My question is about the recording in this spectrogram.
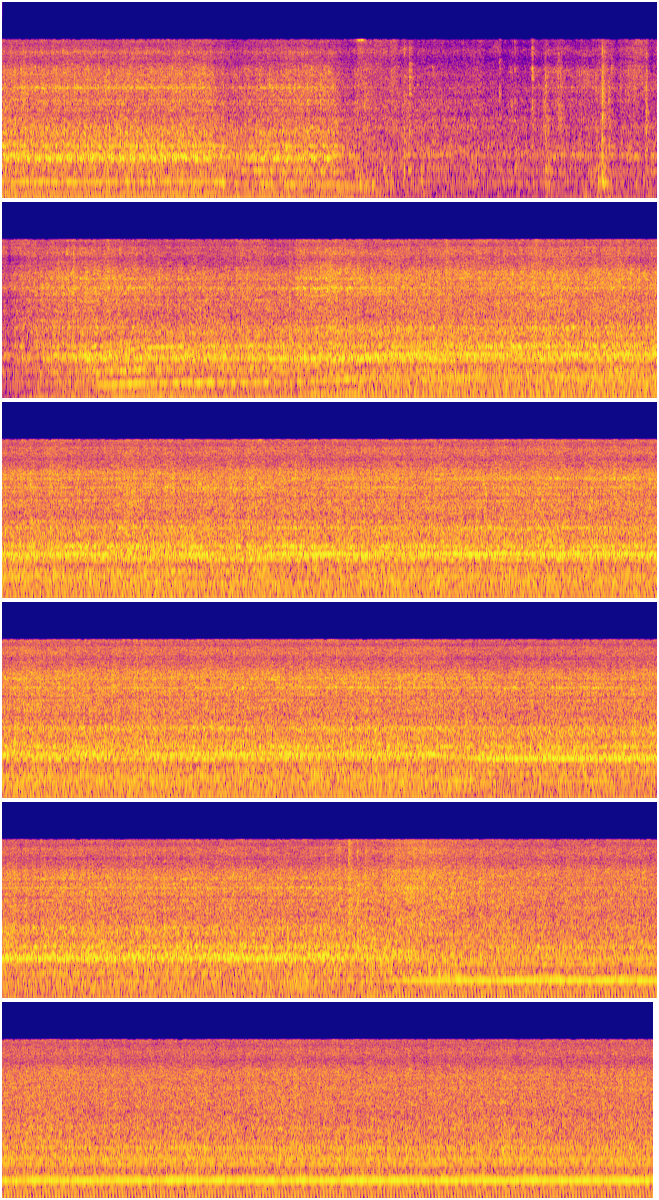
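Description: MAZ truck's diesel engine running: its speed sags and dips in loudness a couple of seconds in, picks up again and holds a steady higher speed for about ten seconds, then drops back to a lower steady running speed.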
